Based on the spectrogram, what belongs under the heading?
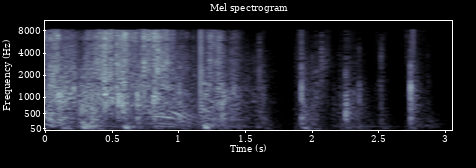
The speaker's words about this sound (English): Come on, help me bust this door down.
